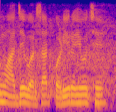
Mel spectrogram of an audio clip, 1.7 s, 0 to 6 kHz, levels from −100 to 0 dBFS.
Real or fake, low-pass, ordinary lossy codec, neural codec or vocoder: real; 5.4 kHz; Opus, 64 kbps; none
